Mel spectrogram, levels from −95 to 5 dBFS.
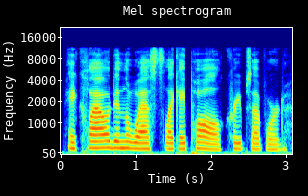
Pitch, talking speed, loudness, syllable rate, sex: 180 Hz, 195 wpm, -18 LUFS, 3.8 syllables/s, female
